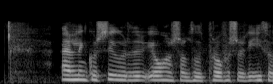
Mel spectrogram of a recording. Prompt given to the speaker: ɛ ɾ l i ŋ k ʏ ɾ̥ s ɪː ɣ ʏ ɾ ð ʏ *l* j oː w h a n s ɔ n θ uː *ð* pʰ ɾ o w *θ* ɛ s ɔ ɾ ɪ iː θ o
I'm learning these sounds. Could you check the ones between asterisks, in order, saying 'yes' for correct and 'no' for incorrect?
no, yes, no

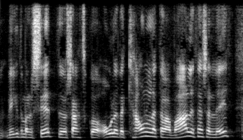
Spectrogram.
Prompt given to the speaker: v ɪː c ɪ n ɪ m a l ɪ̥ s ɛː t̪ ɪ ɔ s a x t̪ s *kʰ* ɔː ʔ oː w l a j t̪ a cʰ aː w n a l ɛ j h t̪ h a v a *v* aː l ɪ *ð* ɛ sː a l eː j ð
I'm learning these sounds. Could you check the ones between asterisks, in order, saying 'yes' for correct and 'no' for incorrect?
no, yes, no

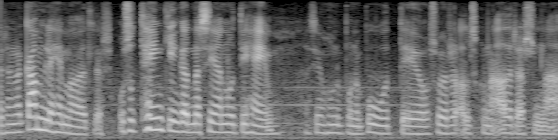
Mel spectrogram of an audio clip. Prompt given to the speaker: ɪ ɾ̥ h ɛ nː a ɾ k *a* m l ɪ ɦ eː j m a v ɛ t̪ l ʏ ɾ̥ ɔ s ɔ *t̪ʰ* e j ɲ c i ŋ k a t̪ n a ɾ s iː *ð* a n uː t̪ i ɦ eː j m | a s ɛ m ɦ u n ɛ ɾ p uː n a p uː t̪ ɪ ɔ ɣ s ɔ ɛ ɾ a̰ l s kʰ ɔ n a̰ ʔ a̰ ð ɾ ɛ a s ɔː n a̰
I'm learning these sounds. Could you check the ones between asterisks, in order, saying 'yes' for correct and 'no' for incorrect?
yes, yes, yes

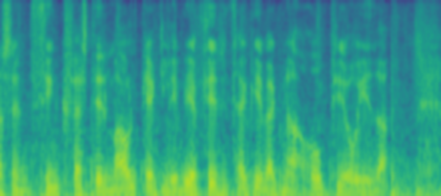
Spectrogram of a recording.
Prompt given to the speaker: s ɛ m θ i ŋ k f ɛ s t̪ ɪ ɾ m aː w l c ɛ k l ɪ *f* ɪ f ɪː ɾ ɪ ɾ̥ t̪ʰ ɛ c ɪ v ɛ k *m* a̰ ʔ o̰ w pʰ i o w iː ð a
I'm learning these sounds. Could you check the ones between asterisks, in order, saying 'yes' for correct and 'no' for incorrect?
no, no

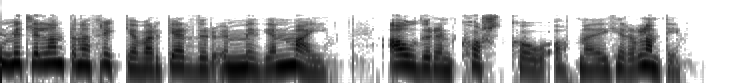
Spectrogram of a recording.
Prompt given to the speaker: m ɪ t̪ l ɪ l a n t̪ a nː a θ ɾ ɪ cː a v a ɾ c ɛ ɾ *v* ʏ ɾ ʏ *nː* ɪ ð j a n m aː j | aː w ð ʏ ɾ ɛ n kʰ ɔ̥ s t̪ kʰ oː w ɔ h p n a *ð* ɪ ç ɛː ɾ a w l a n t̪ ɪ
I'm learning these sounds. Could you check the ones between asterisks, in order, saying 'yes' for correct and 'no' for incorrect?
no, no, yes

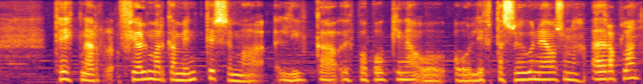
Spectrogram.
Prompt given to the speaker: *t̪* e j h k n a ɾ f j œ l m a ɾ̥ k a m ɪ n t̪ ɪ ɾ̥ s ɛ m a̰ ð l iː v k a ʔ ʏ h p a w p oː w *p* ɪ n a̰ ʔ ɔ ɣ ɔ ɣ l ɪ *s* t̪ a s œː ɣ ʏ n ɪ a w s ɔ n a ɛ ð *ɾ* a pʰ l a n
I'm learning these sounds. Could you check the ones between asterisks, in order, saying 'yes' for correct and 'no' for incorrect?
no, no, no, yes

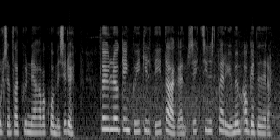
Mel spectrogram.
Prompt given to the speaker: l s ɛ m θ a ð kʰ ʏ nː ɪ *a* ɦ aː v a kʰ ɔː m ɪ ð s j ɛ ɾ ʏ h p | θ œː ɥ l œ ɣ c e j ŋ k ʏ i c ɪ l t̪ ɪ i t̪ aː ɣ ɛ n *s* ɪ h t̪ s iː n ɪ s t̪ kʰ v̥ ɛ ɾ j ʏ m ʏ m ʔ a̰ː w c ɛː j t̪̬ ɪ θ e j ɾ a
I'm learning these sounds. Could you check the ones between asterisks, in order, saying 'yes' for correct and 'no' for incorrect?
yes, yes

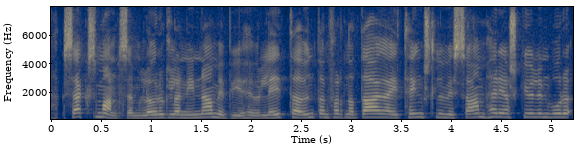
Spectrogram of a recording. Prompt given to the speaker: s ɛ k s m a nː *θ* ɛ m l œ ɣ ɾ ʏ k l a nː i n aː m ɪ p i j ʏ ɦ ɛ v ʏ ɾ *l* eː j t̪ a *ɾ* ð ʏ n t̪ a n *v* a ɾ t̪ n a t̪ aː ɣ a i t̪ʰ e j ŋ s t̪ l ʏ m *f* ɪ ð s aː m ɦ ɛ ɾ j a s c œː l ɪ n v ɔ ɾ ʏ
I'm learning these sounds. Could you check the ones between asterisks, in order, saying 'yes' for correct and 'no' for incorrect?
no, yes, no, no, no

